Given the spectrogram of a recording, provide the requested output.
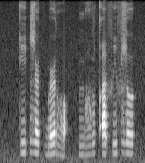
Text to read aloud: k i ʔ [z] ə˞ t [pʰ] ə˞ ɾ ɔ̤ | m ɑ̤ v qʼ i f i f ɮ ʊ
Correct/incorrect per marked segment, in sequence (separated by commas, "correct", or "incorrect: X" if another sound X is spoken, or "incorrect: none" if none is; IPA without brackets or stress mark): incorrect: ɮ, incorrect: b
